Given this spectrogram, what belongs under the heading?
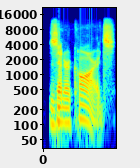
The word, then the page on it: Zener cards: American English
